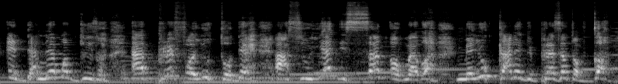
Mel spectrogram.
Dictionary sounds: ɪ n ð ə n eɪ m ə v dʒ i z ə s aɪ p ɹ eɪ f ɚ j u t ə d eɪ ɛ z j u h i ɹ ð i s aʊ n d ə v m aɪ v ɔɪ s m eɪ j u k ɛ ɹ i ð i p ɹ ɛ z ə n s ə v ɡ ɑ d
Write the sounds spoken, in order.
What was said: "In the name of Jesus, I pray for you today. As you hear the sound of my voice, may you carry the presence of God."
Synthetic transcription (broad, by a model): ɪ n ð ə n eɪ m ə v dʒ i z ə s aɪ p ɹ eɪ f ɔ j u t ə d eɪ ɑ s j u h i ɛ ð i s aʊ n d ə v m aɪ w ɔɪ m eɪ j u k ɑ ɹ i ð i p ɹ ɛ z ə n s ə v ɡ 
